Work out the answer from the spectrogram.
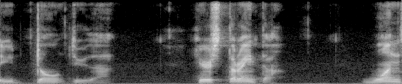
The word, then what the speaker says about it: treinta: pronounce this correctly first if you would spell it like this remember what I said about the IE that would make the sound tree enta and that's 100% wrong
